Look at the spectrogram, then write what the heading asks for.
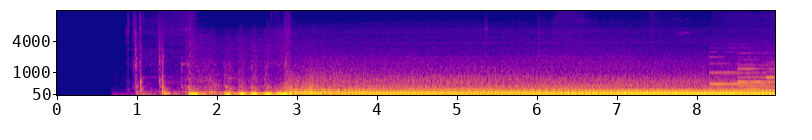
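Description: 2011 Lexus IS F's 5.0-litre V8, fitted with headers and a full Joe Z exhaust, starting up: a few sharp clicks and uneven cranking pulses, then it catches about three seconds in and settles into a steady idle at about 1,500 rpm.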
